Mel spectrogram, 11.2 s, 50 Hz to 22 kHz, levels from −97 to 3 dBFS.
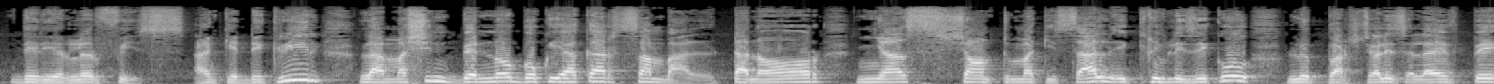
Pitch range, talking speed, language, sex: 140-165 Hz, 110 wpm, French, male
